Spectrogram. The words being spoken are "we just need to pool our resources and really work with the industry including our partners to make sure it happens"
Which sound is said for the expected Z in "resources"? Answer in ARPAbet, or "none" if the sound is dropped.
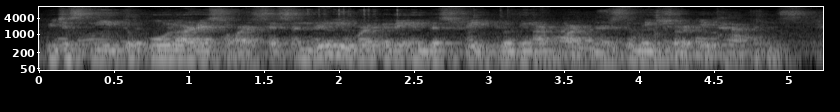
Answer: S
